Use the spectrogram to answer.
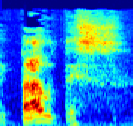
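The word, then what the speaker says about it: πραΰτης: Manso quiere decir, bueno, la palabra manso, mansedumbre, viene de una palabra griega que se pronuncia así, prautes.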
